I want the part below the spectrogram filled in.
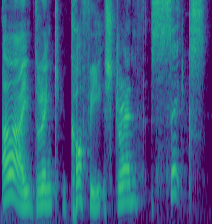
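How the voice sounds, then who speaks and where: A man's voice: sits high, expressive, extremely slow. A British man giving casual opinion commentary in a sarcastic, mocking way, sounding exasperated and incredulous. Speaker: YouTube commentator.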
